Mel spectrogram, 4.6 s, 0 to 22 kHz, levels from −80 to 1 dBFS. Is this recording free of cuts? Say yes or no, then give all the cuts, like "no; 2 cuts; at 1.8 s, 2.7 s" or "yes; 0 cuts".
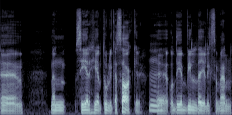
no; 1 cut; at 2.9 s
